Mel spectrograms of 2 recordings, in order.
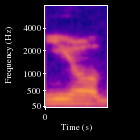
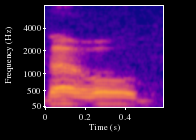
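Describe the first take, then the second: First: The first word begins with a y sound. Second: The first word begins with a th sound. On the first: The speaker calls it wrong. "people are always saying like ye old this" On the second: The speaker calls it right. "the actual pronunciation they used at the time"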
